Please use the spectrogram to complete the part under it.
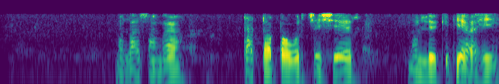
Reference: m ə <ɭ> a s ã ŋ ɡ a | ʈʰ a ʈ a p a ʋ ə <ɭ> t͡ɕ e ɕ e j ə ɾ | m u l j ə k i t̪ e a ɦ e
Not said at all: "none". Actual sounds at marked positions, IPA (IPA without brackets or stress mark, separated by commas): l, ɾ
